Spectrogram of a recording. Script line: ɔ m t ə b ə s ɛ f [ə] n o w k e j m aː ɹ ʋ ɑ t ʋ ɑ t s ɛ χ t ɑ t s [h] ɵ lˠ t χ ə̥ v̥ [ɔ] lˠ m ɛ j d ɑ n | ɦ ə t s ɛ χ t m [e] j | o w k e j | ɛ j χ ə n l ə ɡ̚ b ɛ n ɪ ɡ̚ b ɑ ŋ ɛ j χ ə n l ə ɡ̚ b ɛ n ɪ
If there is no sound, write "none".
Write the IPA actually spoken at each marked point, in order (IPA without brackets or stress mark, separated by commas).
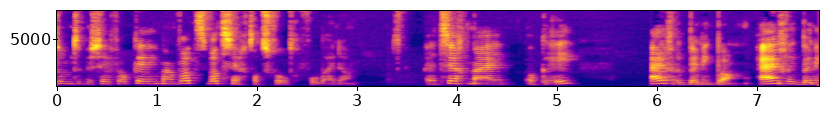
ə, χ, u, ɛ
